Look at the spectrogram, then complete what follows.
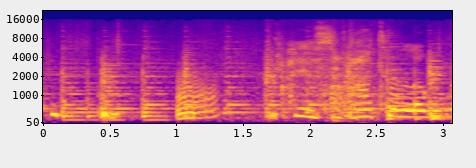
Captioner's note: farts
